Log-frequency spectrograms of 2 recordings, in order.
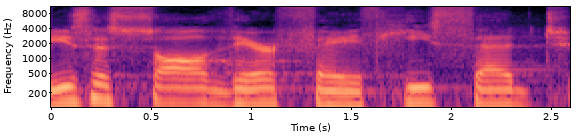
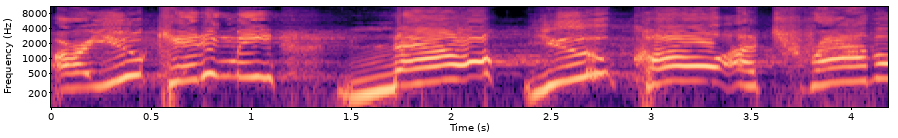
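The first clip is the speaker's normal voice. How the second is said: mock furious shout, higher and louder; 7 dB louder than usual. Retelling shouting at a referee over a travel call: retelling a yell at a referee. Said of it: "I yell at the top of my voice".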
